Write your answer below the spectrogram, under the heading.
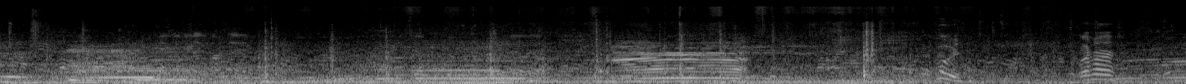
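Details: Cattle coming off a truck during unloading, giving several wavering moos in a noisy setting, with a strong bellow near the middle and a shorter one near the end against steady background hum.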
